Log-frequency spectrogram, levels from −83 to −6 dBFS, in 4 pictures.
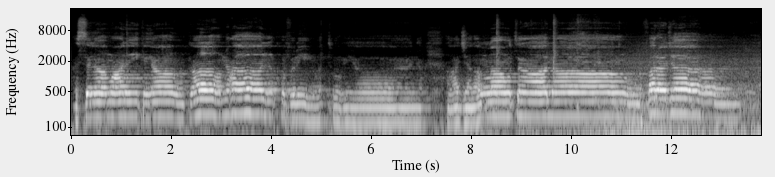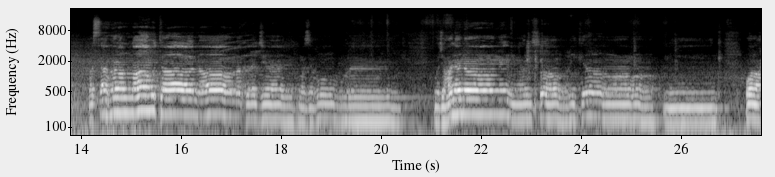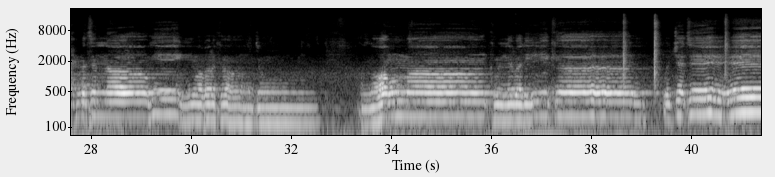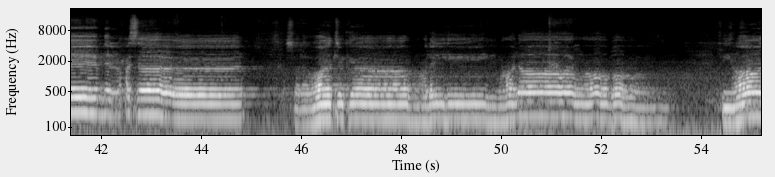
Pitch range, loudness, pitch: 130-160 Hz, -21 LUFS, 145 Hz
